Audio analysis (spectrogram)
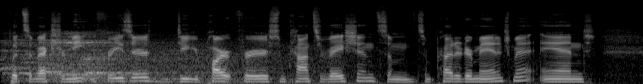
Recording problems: train or aircraft noise; loud; throughout; 7 dB below the speech

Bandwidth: 15.5 kHz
